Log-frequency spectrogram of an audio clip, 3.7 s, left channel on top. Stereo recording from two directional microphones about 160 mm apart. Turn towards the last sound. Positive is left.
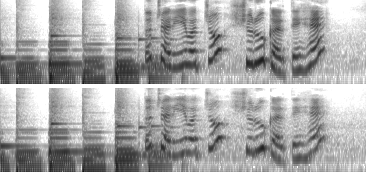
turn(degrees=65)  # may be behind; listen again after turning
